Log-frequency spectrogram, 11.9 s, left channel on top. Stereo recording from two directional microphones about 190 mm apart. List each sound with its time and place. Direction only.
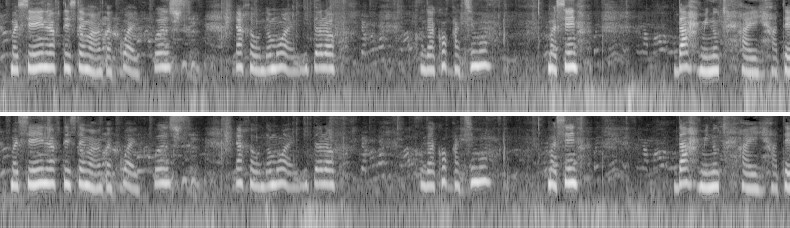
0.2 s a woman's voice: 15° right (ahead or behind); by 3.3 s 5° left (ahead or behind)
3.5 s a woman's voice: 20° left (ahead or behind)
4.6 s speech: 15° left (ahead or behind)
6.4 s a woman's voice: 10° left (ahead or behind)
